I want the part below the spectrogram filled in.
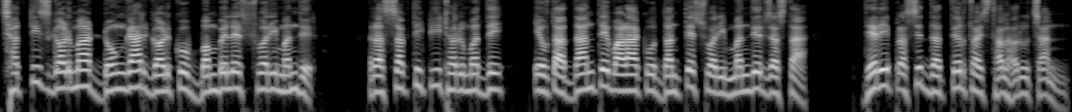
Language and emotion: Nepali, neutral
